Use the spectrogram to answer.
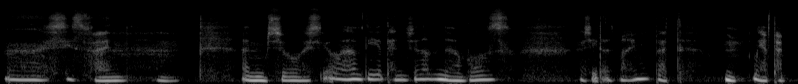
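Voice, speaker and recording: A woman playing a guarded, discreet adventurer in a tabletop game, speaking in hushed, hesitant asides. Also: mid-range voice, a little slow, slightly rough.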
